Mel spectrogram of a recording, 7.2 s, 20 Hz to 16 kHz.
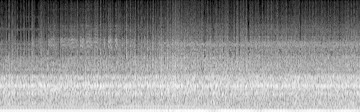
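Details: Massey Ferguson 135 diesel tractor after fitting a new Lucas starter (old one failed despite repair): steady diesel clatter at even idle, no misses or knocks, speed holding constant; running normally.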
